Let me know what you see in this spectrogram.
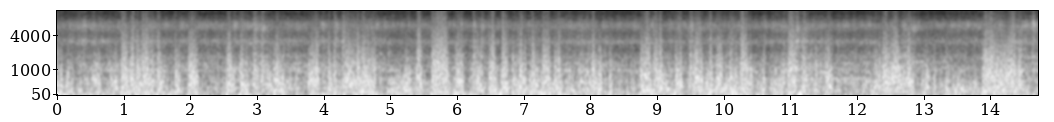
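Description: Moving passenger train heard from a window seat inside the carriage: a loud, continuous rumble and clatter of wheels on the track and the coach rattling.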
